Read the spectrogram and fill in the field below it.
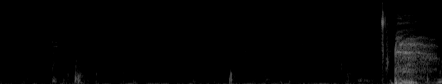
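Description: Someone drinks the last of their water: a few soft, wet mouth clicks in near silence, then a loud slurping gulp right at the end.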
